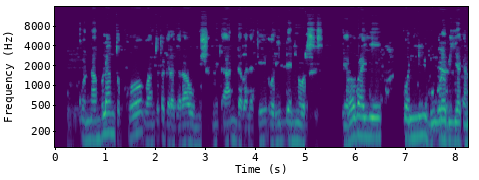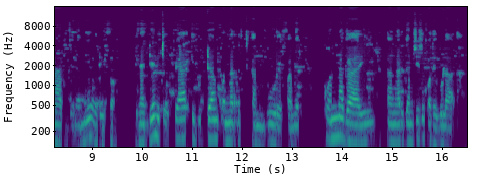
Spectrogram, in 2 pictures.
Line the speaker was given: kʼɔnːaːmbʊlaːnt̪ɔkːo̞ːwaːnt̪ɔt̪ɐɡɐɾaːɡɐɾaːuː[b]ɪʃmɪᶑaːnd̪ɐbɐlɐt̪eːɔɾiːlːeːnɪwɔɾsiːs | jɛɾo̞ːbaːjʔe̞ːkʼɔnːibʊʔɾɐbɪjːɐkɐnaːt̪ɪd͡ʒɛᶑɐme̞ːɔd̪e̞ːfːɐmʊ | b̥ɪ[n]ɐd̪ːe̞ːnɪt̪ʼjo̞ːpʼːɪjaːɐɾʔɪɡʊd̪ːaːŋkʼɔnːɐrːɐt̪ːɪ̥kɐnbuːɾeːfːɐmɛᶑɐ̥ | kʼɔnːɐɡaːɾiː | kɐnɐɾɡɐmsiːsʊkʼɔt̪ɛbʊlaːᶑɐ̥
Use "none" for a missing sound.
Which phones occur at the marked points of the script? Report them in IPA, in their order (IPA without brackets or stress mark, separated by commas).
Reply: m, n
